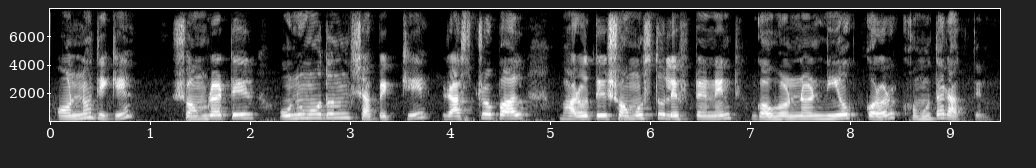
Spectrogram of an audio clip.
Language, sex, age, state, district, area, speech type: Bengali, female, 18-30, West Bengal, Paschim Bardhaman, rural, read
